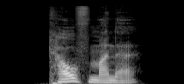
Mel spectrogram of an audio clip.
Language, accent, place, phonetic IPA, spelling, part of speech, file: German, Germany, Berlin, [ˈkaʊ̯fˌmanə], Kaufmanne, noun, De-Kaufmanne.ogg
- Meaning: dative singular of Kaufmann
